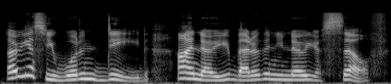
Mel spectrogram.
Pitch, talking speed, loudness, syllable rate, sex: 220 Hz, 200 wpm, -17 LUFS, 4.6 syllables/s, female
